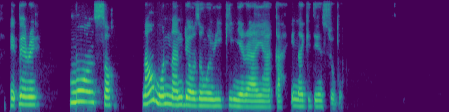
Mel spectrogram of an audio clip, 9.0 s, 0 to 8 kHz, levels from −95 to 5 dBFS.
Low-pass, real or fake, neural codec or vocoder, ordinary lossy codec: 7.2 kHz; real; none; Opus, 24 kbps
